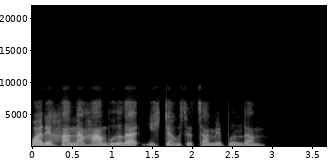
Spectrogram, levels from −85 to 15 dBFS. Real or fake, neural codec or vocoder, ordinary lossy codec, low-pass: fake; codec, 16 kHz, 1 kbps, FunCodec, trained on Chinese and English, 50 frames a second; Opus, 24 kbps; 7.2 kHz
